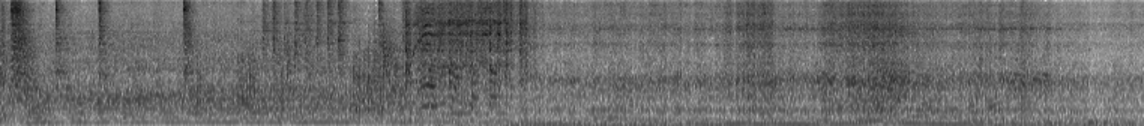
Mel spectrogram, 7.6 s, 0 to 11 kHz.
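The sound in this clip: A V8 car engine revs and rumbles in a loud, continuous roar with deep low tones. After a few seconds of harsher noise, the pitch shifts up and down.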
